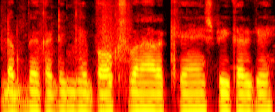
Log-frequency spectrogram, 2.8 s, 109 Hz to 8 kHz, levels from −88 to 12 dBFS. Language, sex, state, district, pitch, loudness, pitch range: Hindi, male, Haryana, Jhajjar, 115 Hz, -17 LUFS, 110-115 Hz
